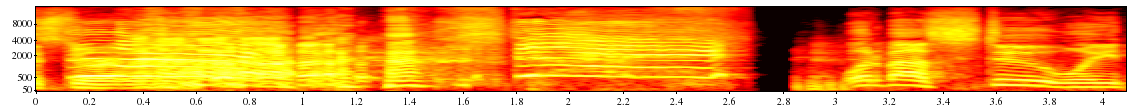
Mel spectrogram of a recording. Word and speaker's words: Stuart: coffee shop or whatever I have to say it twice and then give up and pronounce it as close to an American way as possible so I'd go Stuart Stewart because if you heard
